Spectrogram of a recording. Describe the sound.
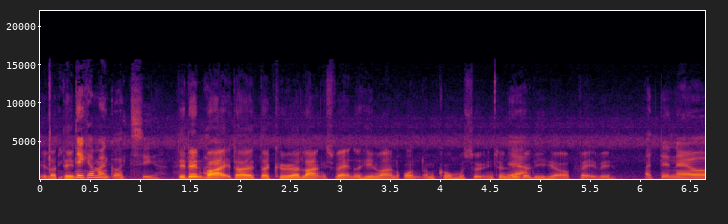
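A steady high-pitched insect drone of cicadas runs continuously in the background while a man talks in the foreground throughout.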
